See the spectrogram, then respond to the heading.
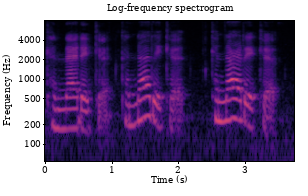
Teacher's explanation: you're going to omit that uh second c · again that t turns into a d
